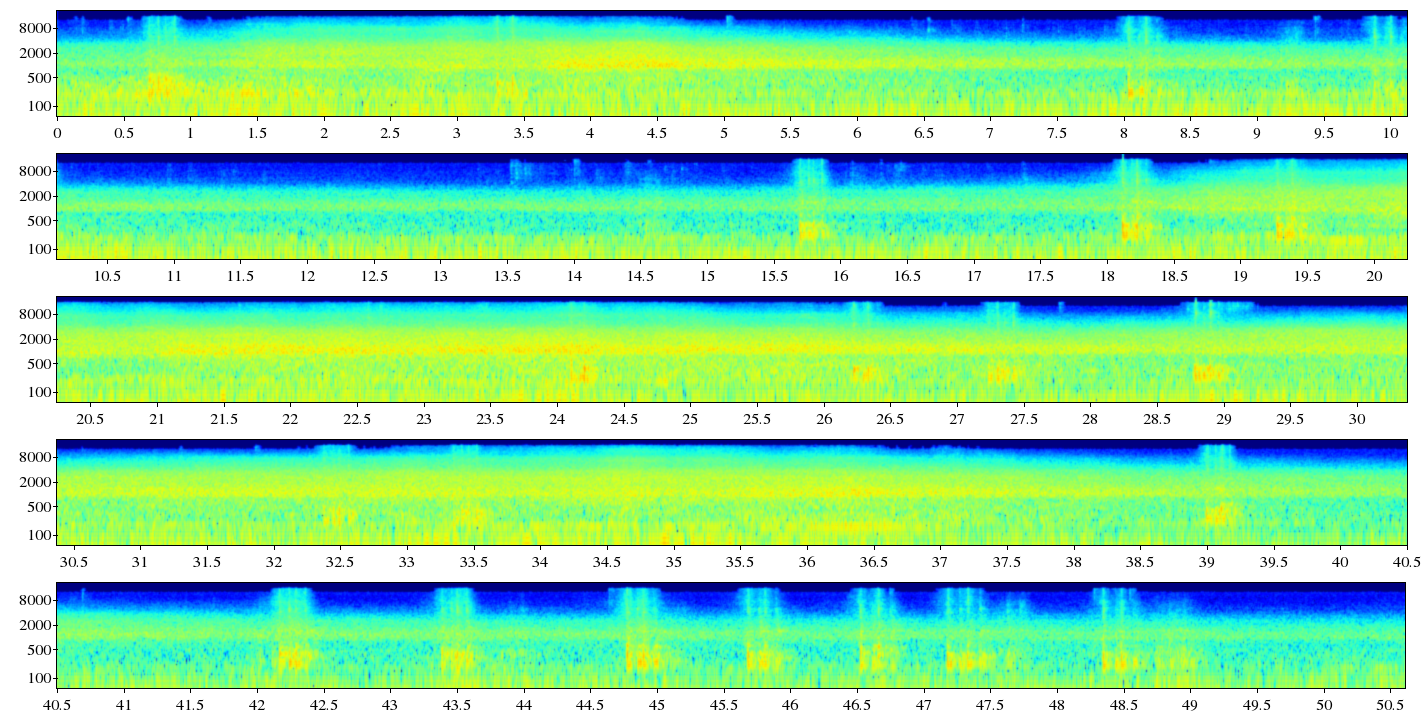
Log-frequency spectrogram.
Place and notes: Machelen, Belgium - Vilvoorde viaduct
Below the Vilvoorde viaduct. Sound of the traffic. It's not the most beautiful place of brussels, its quite aggressive and hideous.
